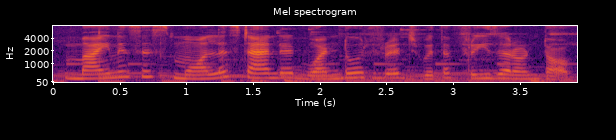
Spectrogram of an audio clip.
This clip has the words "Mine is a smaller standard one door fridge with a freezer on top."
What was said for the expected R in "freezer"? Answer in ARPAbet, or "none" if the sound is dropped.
R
